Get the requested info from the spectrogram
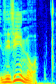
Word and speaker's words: Vivino: Men i februari så investerade ni 70 eh, miljoner dollar i Vivino. Ja, det stämmer. Eh, uttalar jag det rätt då? Ja. Perfekt. Plötsligt händer det.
